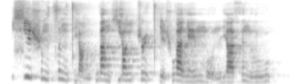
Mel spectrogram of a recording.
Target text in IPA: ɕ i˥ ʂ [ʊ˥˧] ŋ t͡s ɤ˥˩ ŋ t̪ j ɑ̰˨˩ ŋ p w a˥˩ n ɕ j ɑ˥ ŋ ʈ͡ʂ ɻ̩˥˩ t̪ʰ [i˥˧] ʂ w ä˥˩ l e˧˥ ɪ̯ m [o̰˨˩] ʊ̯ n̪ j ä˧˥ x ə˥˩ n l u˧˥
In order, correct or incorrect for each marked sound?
correct, incorrect, correct

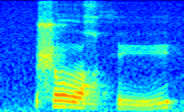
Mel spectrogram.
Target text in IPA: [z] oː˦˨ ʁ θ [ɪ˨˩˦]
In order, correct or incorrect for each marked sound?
incorrect, incorrect

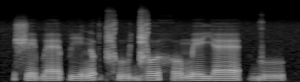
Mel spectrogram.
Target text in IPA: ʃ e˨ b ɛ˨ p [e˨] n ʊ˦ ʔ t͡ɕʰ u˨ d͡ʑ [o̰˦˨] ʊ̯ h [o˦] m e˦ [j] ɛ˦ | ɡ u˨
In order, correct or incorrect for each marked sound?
incorrect, incorrect, incorrect, correct

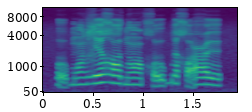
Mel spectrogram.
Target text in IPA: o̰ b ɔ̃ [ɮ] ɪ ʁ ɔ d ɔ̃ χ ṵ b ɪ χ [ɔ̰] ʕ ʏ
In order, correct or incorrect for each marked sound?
correct, correct

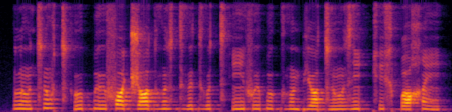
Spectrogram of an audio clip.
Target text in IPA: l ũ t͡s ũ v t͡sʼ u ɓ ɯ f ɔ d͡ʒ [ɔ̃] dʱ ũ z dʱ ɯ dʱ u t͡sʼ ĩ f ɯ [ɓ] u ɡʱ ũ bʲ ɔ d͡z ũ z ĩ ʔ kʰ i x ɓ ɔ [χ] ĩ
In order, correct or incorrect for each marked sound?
incorrect, correct, correct

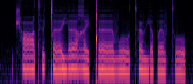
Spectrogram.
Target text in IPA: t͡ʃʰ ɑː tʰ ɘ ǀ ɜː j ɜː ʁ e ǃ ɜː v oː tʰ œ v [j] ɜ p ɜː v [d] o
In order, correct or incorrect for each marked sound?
correct, incorrect

